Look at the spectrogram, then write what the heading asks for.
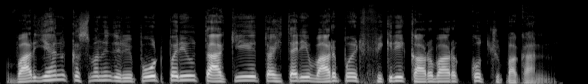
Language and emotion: Kashmiri, neutral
